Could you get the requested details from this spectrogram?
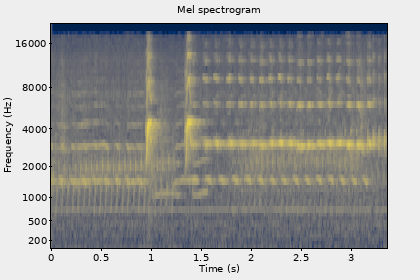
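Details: Young Malinois Waterslager canaries from 2016 singing: two sharp, bright high notes early on, then a long, steady, rolling warble of sustained harmonic tones with rapid bubbling pulses, over a constant low hum.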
